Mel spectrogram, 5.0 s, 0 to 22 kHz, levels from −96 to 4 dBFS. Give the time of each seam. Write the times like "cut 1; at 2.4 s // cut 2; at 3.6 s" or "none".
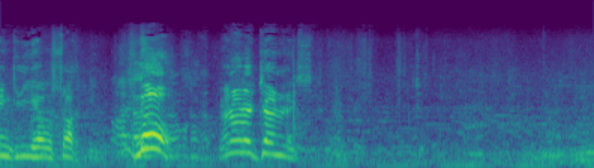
cut 1; at 1.0 s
